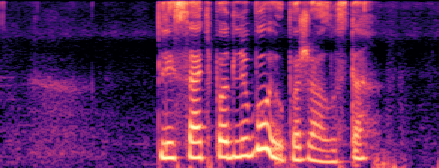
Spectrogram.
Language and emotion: Russian, positive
